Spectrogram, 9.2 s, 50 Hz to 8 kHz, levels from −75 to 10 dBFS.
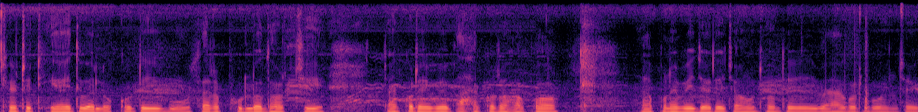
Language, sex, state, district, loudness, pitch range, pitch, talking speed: Odia, male, Odisha, Khordha, -19 LUFS, 110-115 Hz, 115 Hz, 150 wpm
